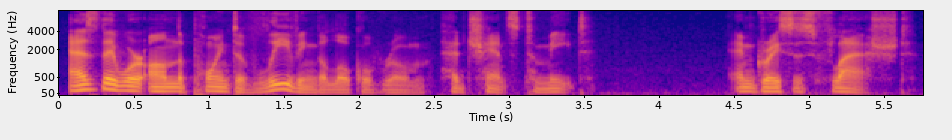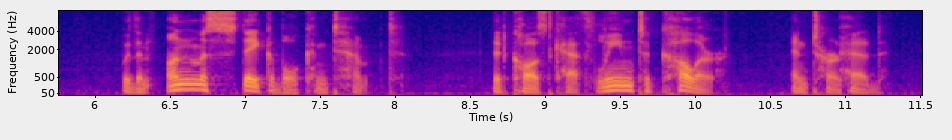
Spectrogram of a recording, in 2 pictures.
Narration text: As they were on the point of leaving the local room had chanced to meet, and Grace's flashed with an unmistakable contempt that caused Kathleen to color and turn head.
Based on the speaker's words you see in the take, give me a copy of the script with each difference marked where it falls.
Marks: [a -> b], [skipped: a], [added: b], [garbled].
As they were on the point of leaving the local room had chanced to meet, and Grace's flashed with an unmistakable contempt that caused Kathleen to color and turn head.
